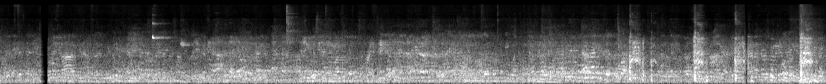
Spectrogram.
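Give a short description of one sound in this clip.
Shoes squeak on a court floor.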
